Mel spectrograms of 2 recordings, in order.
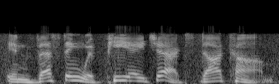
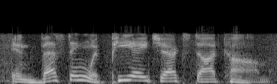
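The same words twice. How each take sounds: The two takes are said the same way.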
